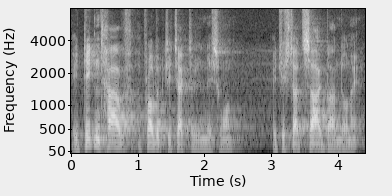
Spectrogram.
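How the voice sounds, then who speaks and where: A man with a fairly low voice gives an informal talk at a club meeting. He speaks conversationally, in the manner of someone sharing memories with fellow hobbyists. The room adds a long, echoey reverb around his words. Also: moderate pace, a little mellow. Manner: conversational, reminiscing, puts questions to the audience. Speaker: guest speaker at a radio club.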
